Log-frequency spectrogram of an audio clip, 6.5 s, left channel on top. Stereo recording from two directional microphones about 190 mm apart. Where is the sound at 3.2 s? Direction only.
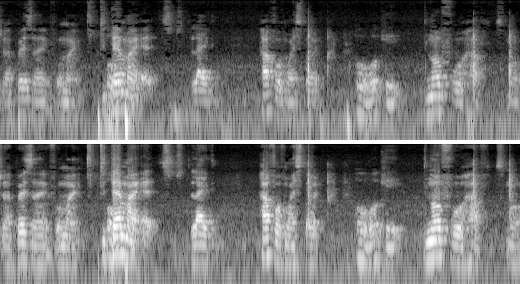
55° right (ahead or behind).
